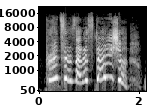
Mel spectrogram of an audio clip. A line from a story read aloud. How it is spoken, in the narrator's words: wailed a buxom, well-dressed older woman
